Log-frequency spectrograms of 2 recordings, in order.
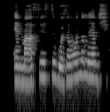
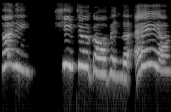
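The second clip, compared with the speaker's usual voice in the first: high, loud, drawn-out storyteller's cry; big high-pitched comic emphasis; amused exclaiming; 10 semitones higher, 8 dB louder, slower than usual. Real, not acted. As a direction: holler it in delighted disbelief. Exclaims over comic climax.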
